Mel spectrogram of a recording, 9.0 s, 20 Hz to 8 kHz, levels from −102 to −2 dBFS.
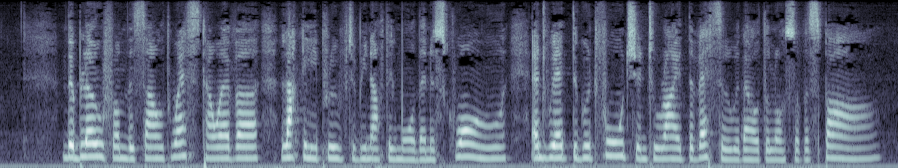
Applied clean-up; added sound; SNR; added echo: none; none; none; none.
